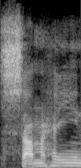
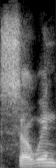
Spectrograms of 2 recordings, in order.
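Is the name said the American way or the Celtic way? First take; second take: American; Celtic. First: The name is said the American way. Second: The name is said the Celtic way. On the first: "however you pronounce it in the American pronunciation" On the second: "I always pronounce it Samhain because it's the same name as the Celtic festival"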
